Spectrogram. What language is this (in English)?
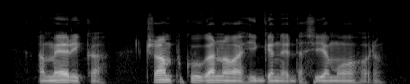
Kikuyu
